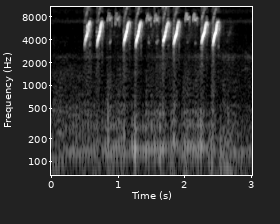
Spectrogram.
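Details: Cinereous tit in full song, aimed at prompting non-singing birds: high, sharply rising whistled notes delivered in four pairs, with thin faint notes between them and a low hum underneath.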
